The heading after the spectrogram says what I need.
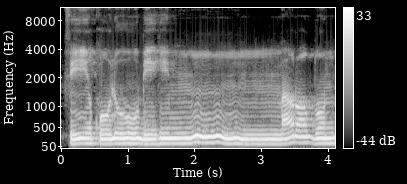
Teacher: میم ساکن کے بعد اگر دوسرا میم آ جائے تو ادغام شفوی ہوتا ہے. یہاں پر ایک الف کے برابر غنہ کریں گے، ناک میں آواز جائے گی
